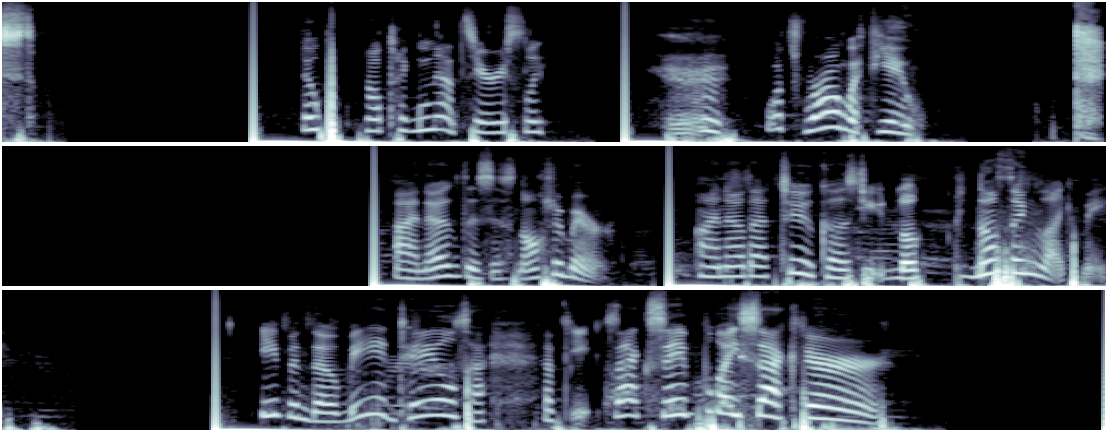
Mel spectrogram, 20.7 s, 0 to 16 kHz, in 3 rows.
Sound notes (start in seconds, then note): 6.6 slap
